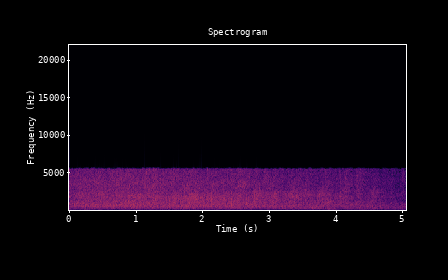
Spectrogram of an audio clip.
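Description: A crowd applauds steadily as a vow to give and share merit and virtue, a dense wash of many hands clapping at once, sustained and fairly loud throughout before easing slightly toward the end. No one speaks.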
